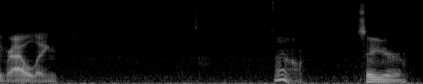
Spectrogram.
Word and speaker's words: Rowling: Wait, did you say Rowling or Rowling? Rowling? I say Rowling. Oh, so you're not pronouncing names correctly. It's like Skid Row.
